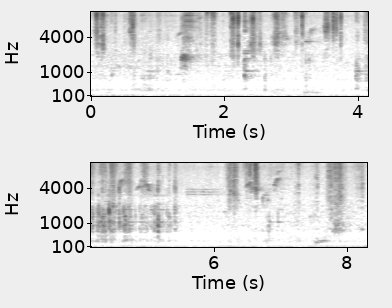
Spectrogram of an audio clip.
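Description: Knife slicing okra pods into small rounds over a stainless steel bowl: faint, irregular clicks and taps as the blade cuts through and the pieces drop into the bowl.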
